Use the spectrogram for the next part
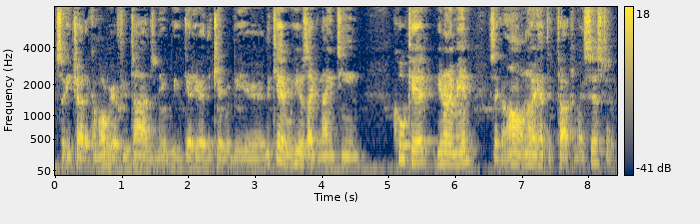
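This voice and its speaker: A man telling a story in casual conversation, animated and profane, acting out other people's voices as he goes. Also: mid-range voice, quick pace, slight background noise. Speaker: guest storyteller. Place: house interior. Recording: echoey room, faint ambience.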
